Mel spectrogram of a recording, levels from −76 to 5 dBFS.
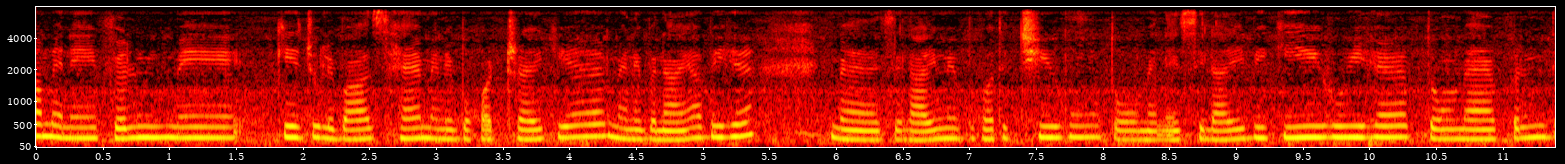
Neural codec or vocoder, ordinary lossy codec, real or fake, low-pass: none; none; real; 7.2 kHz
